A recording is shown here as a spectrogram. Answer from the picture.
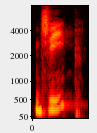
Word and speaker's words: Jeep: Jeep, sheep. Yeah. So sheep, ovelha has the SH sound, sheep. And then Jeep has the Jeep.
